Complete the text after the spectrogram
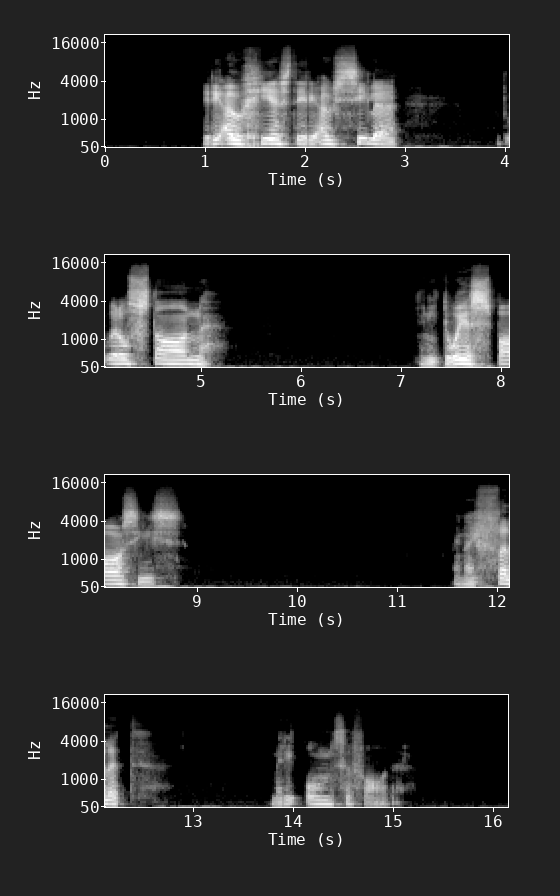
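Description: A young man speaks close to a microphone in short, animated bursts with pauses.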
